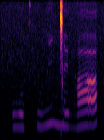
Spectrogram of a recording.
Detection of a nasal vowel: absent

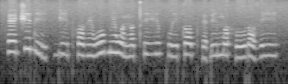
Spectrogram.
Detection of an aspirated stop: present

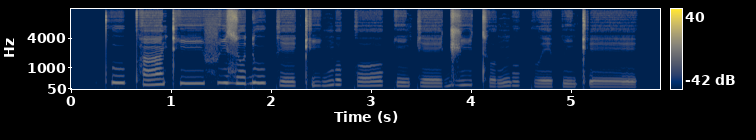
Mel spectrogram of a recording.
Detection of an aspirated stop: present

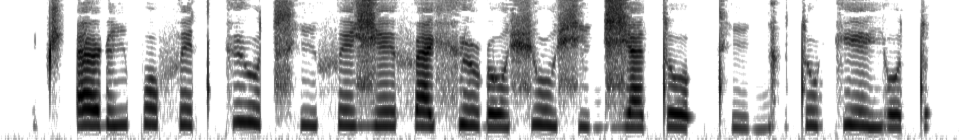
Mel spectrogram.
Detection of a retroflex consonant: present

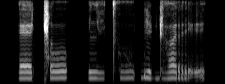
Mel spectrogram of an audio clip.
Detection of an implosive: present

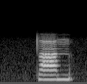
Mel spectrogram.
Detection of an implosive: absent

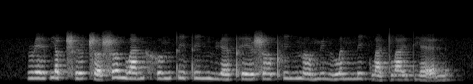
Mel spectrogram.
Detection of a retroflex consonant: present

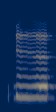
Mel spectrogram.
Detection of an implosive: present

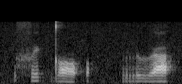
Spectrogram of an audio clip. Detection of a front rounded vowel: absent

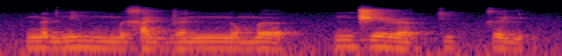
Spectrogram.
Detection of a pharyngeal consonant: absent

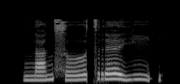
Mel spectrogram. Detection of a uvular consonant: absent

